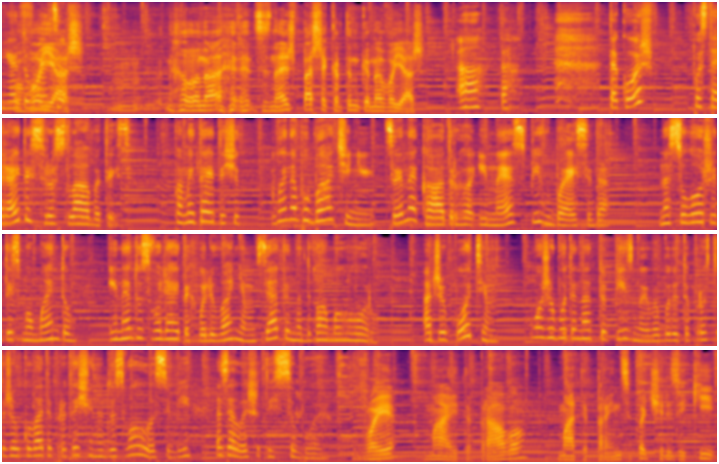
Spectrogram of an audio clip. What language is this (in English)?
Ukrainian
